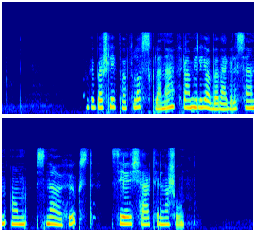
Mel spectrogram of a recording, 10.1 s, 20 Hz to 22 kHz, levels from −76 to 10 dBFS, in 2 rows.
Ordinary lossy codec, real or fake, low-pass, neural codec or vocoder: AAC, 32 kbps; real; 7.2 kHz; none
